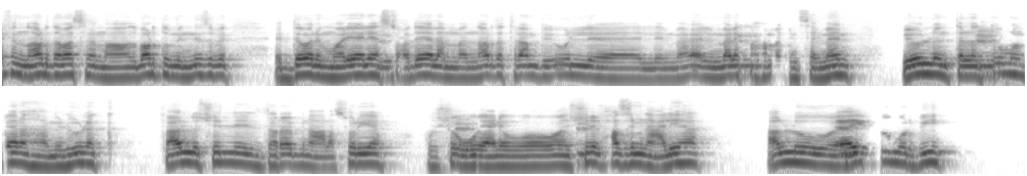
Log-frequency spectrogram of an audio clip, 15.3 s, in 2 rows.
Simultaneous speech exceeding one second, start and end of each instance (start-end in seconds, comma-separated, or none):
none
